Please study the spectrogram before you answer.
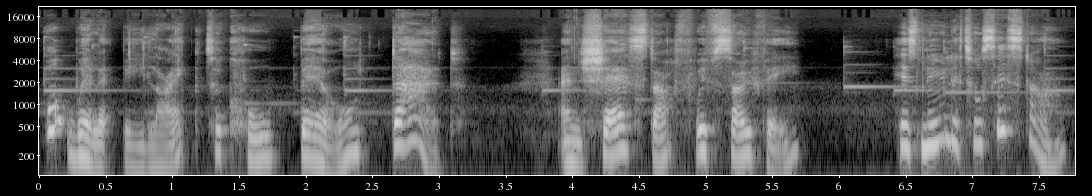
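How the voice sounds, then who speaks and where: A woman reads a picture book aloud expressively, gently reassuring young listeners and putting questions to them. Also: mid-range voice, big pitch swings, slow pace, slightly rough, faint music behind. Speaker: storybook reader for young children.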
